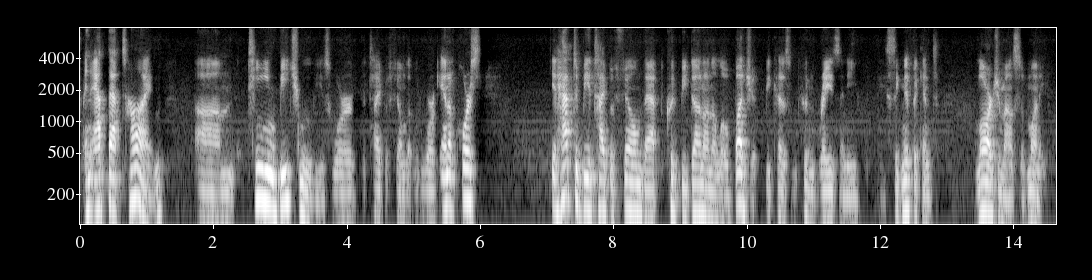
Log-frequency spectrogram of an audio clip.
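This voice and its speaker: Older man, husky voice, halting with fillers, muffled lo-fi video call sound. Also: on the low side, lively intonation. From United States. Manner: halting, many fillers and restarts. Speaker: film director and producer, guest. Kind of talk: casual interview storytelling.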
